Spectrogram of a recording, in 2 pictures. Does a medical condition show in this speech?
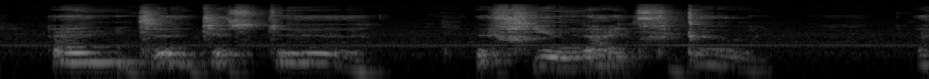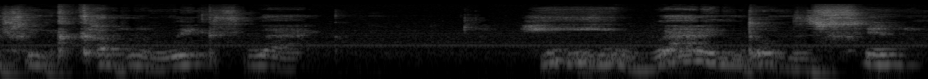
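Yes: facial palsy; can barely hear own speech.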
